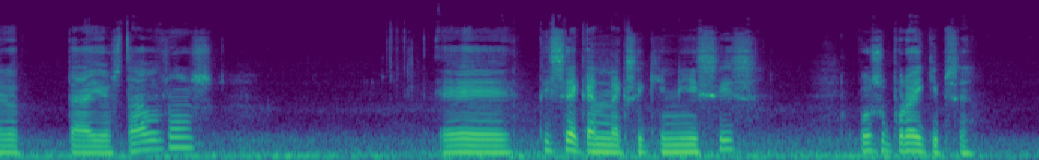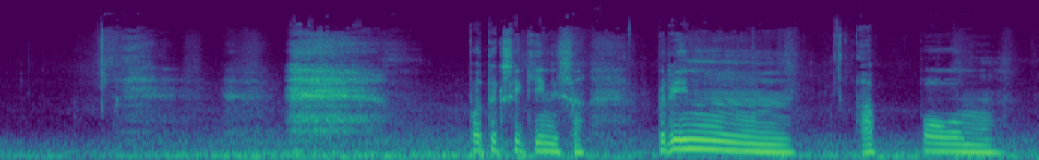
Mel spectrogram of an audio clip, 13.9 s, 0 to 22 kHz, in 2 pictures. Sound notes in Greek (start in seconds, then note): 8.8 αναστενάζει; 10.4 ξεφυσάει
